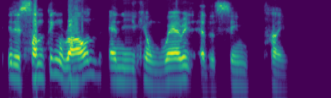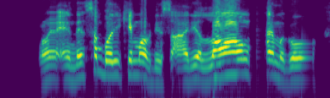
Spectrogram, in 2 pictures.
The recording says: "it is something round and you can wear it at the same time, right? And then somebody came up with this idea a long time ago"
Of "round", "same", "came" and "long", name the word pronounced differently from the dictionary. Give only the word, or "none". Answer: none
